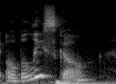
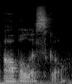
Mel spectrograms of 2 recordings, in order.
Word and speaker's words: Obelisco: Now, here's one that I say probably incorrectly because I say it the Spanish way, obelisco, but at the tasting room they say obelisco.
